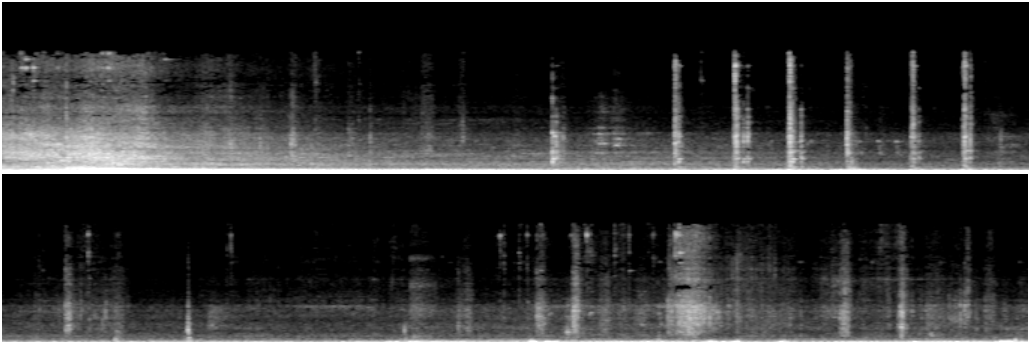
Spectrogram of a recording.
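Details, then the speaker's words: Kia Rio suspected of timing chain noise; the mechanic diagnosed the AC compressor. Started with the accessory belt off, it gives a steady low hum with light, even ticking and no whine, even when revved. The engine itself is quiet, so the noise is external. "Diba nawala? Yun. Rev mo sir. Rev lang to. Diba wala? Ibig sabihin nasa labas lang yung problema."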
